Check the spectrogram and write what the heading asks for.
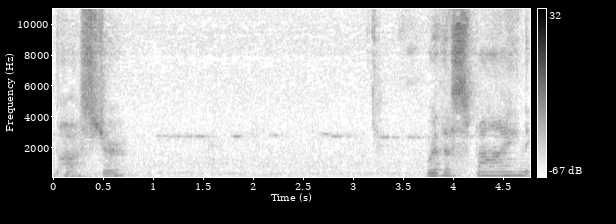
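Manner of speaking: unhurried meditation guide, long pauses between phrases; guided meditation. Real, not acted. Teacher guiding listeners into their posture, guided meditation voice. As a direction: ease listeners gently into stillness, leaving space after each phrase.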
